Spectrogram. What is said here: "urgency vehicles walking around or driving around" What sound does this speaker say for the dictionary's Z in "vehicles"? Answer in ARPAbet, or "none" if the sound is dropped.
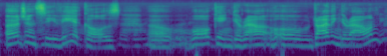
Z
